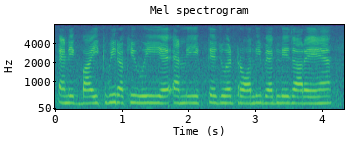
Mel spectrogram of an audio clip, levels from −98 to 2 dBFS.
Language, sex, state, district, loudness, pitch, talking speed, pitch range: Hindi, female, Uttar Pradesh, Deoria, -18 LUFS, 245 Hz, 205 wpm, 235-245 Hz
